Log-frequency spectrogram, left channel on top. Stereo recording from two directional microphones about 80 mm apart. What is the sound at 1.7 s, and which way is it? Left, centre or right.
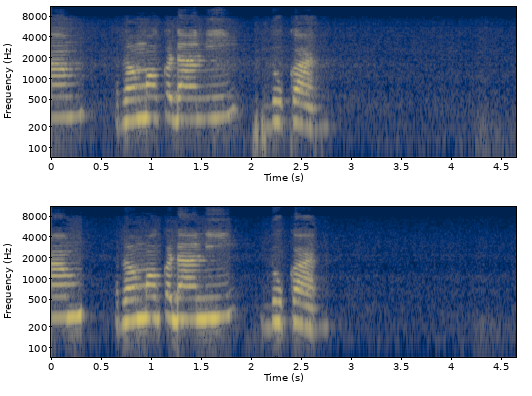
Speech, left.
